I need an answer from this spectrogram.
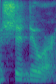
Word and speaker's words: Shedeur: Now, I'm noticing he is pronouncing his name Shador.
